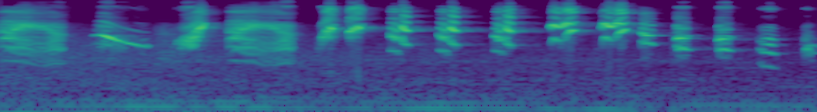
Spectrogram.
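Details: Long-tailed shrike in lively, varied song meant to stimulate other birds. Two hoarse rasping notes open, then a steady series of short, sharp chirps and whistles, roughly three per second.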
